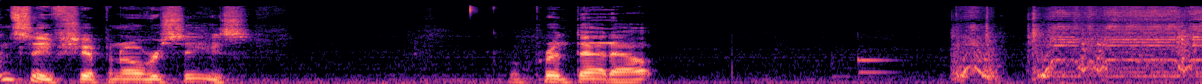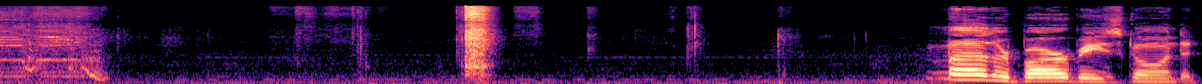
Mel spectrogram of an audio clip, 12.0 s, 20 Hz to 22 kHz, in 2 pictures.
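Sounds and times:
label printer feed motor whir: 4.8 - 6.6.

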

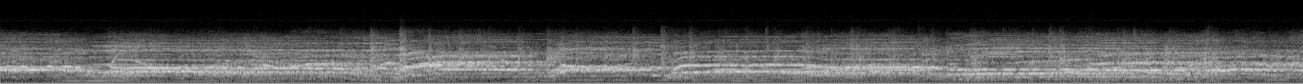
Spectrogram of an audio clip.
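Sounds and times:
group singing a hymn: 0.0 - 13.0.

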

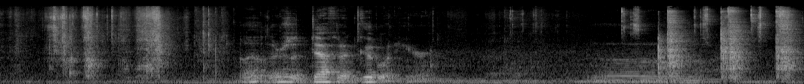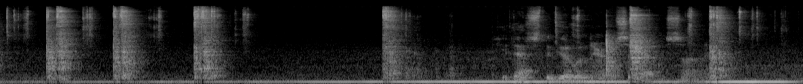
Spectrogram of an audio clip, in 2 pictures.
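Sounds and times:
steady low hum: 0.0 - 16.0
coins clinking on a stack: 13.8 - 16.0.

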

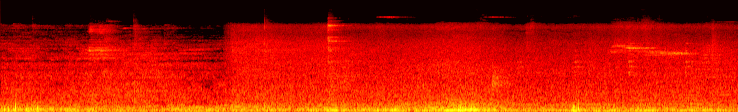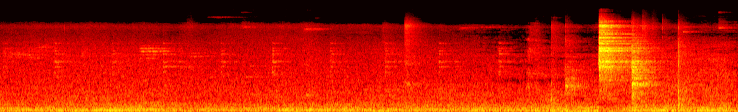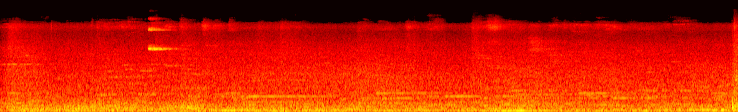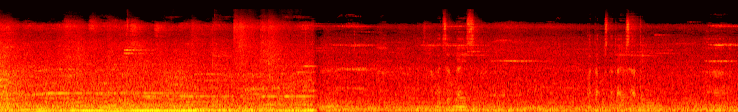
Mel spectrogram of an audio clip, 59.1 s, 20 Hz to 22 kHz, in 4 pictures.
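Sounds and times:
steady low rumbling noise: 0.0 - 12.5
cable machine pulley squeaks: 12.2 - 14.4, 32.4 - 33.3, 50.4 - 53.5, 54.1 - 55.3, 57.4 - 59.0.

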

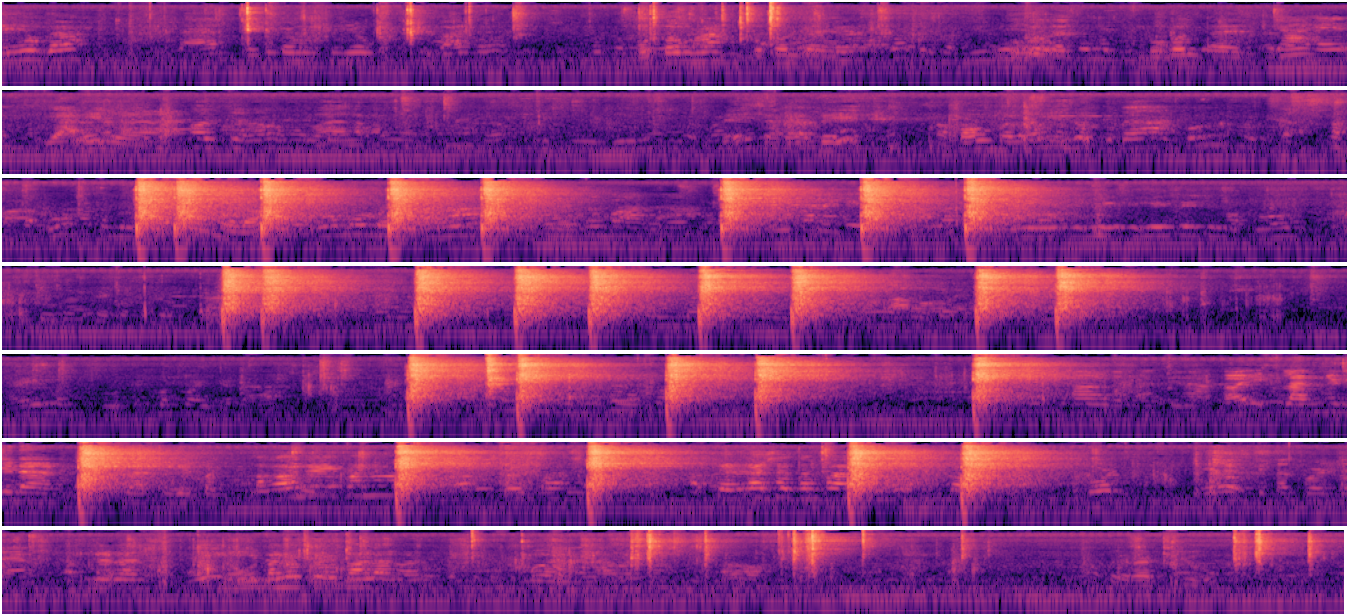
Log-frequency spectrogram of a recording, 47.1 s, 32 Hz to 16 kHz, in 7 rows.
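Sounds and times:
handgun shots: 14.1 - 16.4, 17.0 - 18.8, 21.2 - 26.0, 28.9 - 32.3, 34.0 - 34.6, 35.6 - 37.2, 37.8 - 39.0.

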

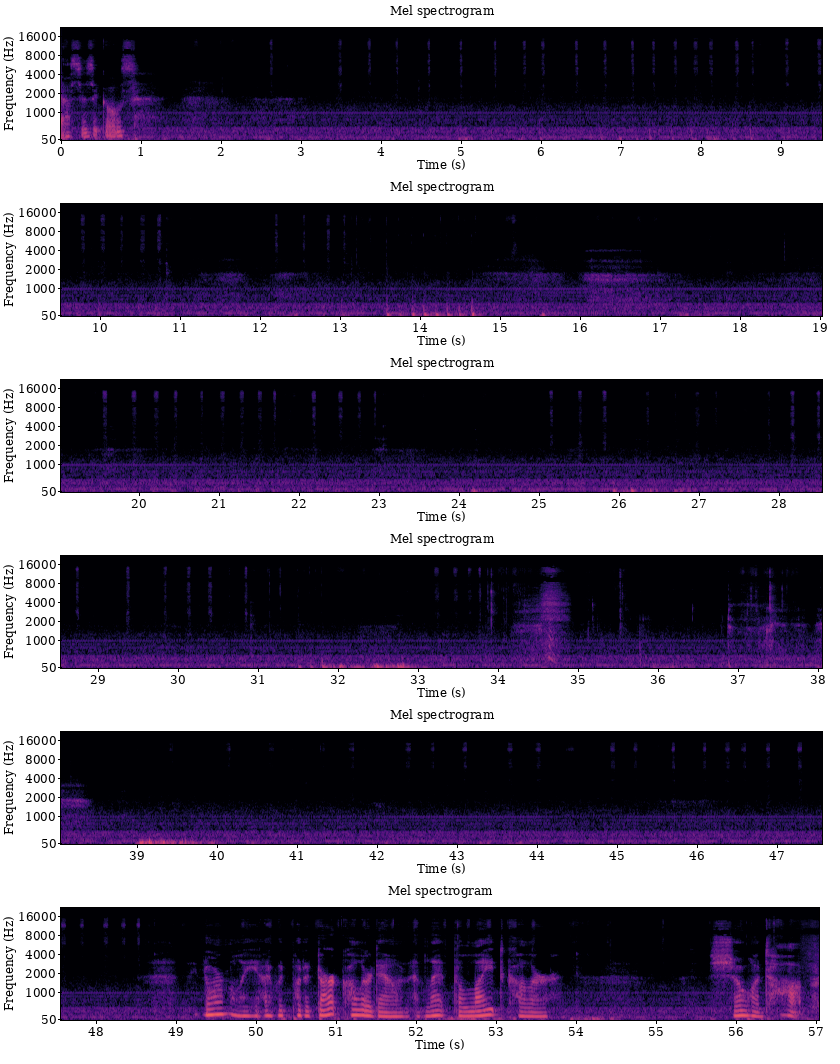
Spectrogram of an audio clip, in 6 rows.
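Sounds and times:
low electrical hum: 0.0 - 57.0
pencil scratching on card: 2.6 - 11.0, 12.2 - 14.8, 19.5 - 23.0, 25.0 - 31.3, 33.1 - 33.9, 40.1 - 48.6.

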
